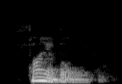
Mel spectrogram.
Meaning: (noun) 1. A ball of fire, especially one associated with an explosion, or (fiction, mythology) thrown as a weapon 2. A feisty, strong-willed person
- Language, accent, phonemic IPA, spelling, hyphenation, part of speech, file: English, Southern England, /ˈfaɪəbɔːl/, fireball, fi‧re‧ball, noun / adjective / verb, LL-Q1860 (eng)-fireball.wav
